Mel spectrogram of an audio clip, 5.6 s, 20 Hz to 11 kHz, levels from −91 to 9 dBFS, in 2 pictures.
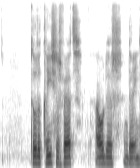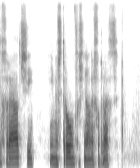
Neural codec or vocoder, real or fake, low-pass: codec, 44.1 kHz, 7.8 kbps, Pupu-Codec; fake; 9.9 kHz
